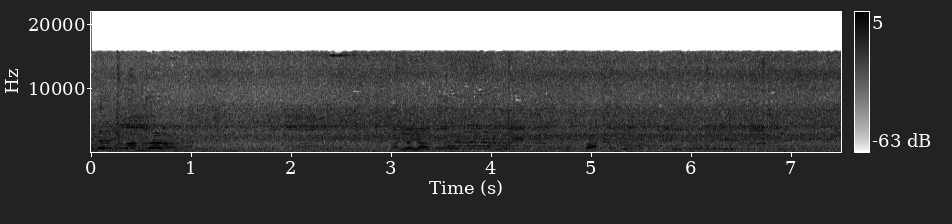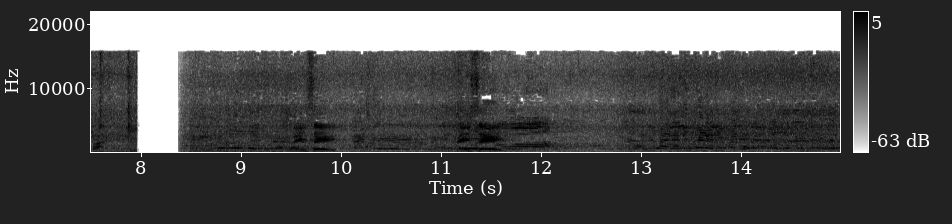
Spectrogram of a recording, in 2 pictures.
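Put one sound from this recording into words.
Young men shout and chatter excitedly close by.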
